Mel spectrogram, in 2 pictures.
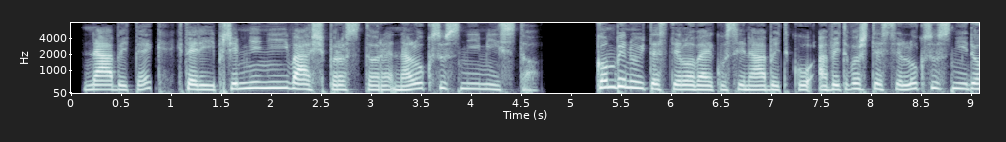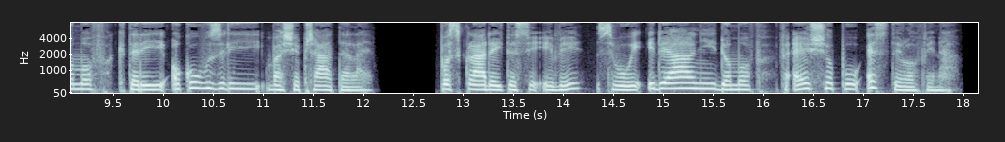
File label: Czech Female, Kurumsal, Reklam, Eğitim; Kadın; Çekçe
